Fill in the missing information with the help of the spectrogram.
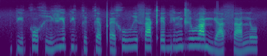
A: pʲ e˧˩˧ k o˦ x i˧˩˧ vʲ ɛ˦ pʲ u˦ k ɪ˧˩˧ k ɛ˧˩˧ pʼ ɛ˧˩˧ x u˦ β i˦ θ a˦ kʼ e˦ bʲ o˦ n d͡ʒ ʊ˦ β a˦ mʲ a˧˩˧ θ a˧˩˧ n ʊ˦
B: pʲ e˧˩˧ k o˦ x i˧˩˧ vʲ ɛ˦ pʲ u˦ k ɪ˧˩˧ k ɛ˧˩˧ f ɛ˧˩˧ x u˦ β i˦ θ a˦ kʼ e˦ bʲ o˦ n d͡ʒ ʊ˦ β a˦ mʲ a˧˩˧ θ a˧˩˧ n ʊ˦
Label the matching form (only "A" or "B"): A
